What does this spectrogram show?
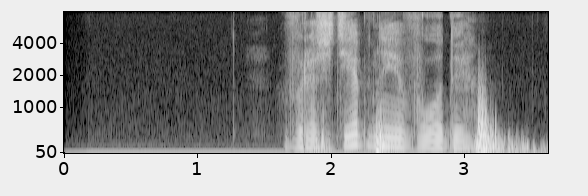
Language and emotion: Russian, neutral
